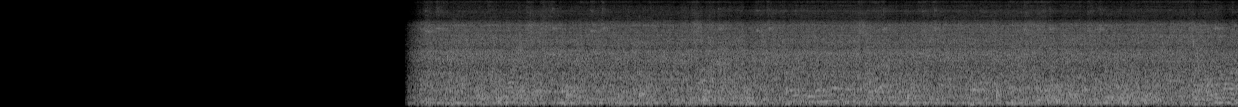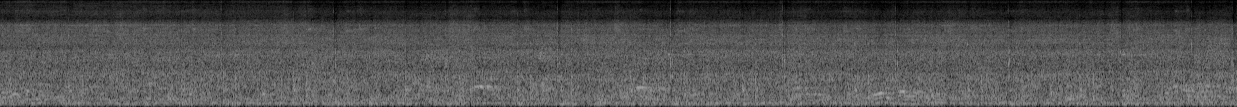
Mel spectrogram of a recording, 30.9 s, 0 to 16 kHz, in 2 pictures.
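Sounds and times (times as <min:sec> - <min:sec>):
packing machine running: 0:05.1 - 0:30.9.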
